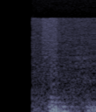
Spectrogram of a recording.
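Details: Normal heart sounds played on Harvey cardiology patient simulator during physician assistant student training, faintly audible in the background before listening at aortic, pulmonic, tricuspid and mitral areas; simulated normal heart.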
